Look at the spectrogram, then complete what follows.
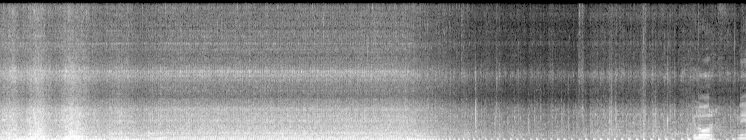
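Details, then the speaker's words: Honda Revo Fit motorcycle after cam chain replacement and repair of the engine block damaged by a slack cam chain: raised busy note dropping to an even putter with no rattle; smooth normal idle. "halus lagi ya [Musik] sip jadi kayak gitu cara penggantian rantai klep ya untuk motor"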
